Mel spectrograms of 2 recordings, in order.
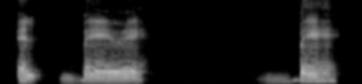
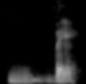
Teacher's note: En el primer sonido, la B se realiza con ambos labios y se cierran ambos labios.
